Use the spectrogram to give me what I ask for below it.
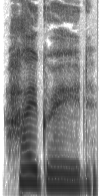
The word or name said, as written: high-grade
